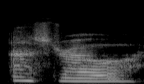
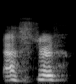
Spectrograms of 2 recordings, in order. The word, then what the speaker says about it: Astra: And then Astro, how is it pronounced again? Astra.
